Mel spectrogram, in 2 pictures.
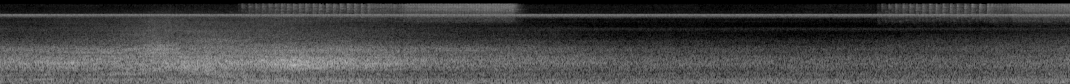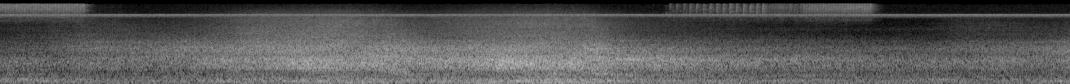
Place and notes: Recorded onto a Marantz PMD661 with a pair of DPA 4060s under the blue moon.
Austin, TX, USA, 31 July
